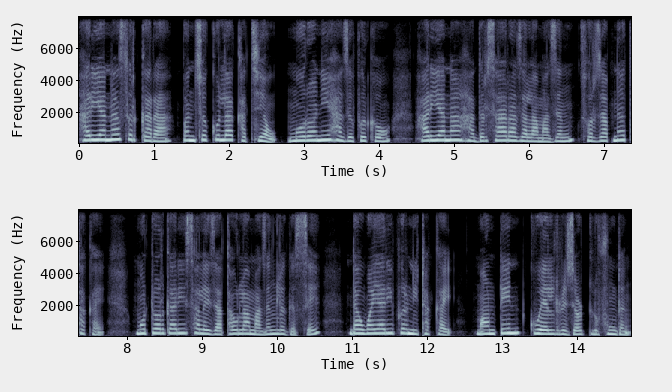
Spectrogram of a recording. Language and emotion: Bodo, neutral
